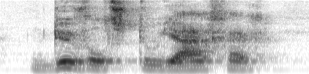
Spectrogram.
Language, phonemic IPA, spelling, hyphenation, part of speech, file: Dutch, /ˈdy.vəlsˌtu.jaː.ɣər/, duvelstoejager, du‧vels‧toe‧ja‧ger, noun, Nl-duvelstoejager.ogg
- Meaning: 1. jack of all trades, factotum 2. heavy slip hook onto which the end of the anchor chain is locked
